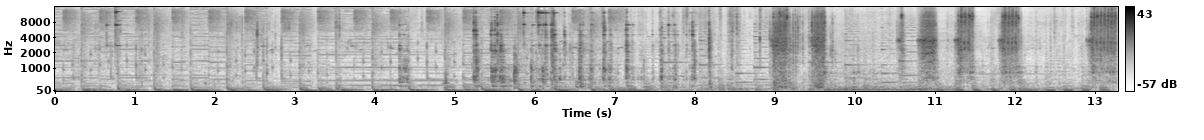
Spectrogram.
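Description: A ratchet tightening 24mm subframe bolts during a car lower control arm and spring replacement: rapid, loud clicking in repeated bursts with metallic knocks, close by and continuous, with no talk.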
